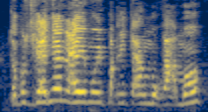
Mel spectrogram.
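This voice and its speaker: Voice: high voice, fast talker, far from the mic. Performer playing a weepy homesick dad. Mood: exasperated. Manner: whining, breaks into crying shouts. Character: homesick father working abroad, weepy and exasperated. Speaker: comedy skit character. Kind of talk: comic video-call skit.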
